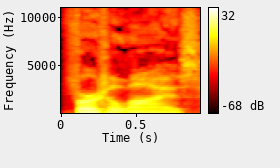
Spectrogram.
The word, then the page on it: fertilize: American English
